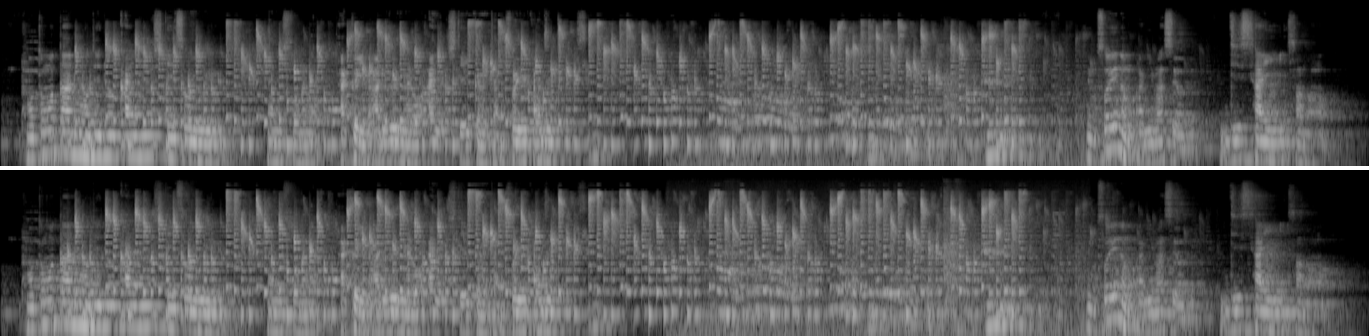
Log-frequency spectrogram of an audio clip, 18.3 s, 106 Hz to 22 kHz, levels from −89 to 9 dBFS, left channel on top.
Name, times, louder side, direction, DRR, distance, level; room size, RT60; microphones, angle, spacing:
voice 1, 0.2-3.0 3.6-8.0 11.6-11.7 13.1-13.6 14.5-16.0 16.3-17.7, left 1 dB, 45° left, 4 dB, 2.0 m, -30 dB
sound 1, 0.8-14.9, right 2 dB, 10° right, 0.8 m, -30 dB
sound 2, 8.9-14.5, right 2 dB, 65° right, 0.7 m, -41 dB
voice 2, 9.5-10.6 11.0-12.6 13.1-13.4, right 1 dB, 35° right, 0 dB, 6.6 m, -37 dB
27.0 x 25.5 x 4.5 m, 1.5 s
head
